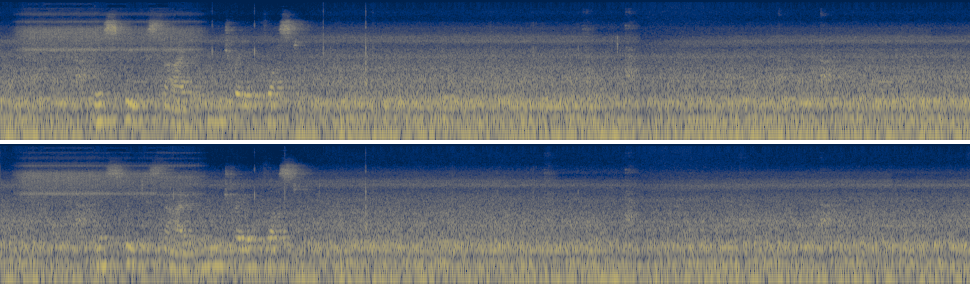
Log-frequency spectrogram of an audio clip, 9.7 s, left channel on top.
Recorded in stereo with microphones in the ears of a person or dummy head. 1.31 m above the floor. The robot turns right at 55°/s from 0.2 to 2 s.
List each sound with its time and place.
0.9 s a woman speaking: 125° left, 0.7 m; by 3.1 s 175° right, 0.7 m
